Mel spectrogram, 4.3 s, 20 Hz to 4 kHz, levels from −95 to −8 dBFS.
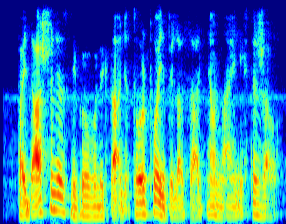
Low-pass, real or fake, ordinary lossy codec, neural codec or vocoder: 3.6 kHz; fake; Opus, 64 kbps; vocoder, 44.1 kHz, 128 mel bands every 512 samples, BigVGAN v2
